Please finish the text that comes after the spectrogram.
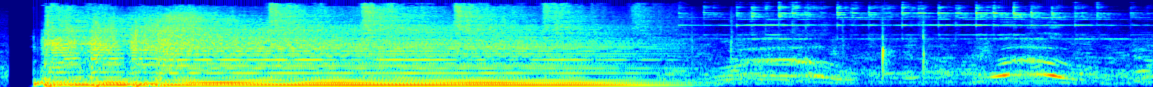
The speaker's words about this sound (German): Irgendwer läutet hier die ganze Zeit mit seiner Glocke.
